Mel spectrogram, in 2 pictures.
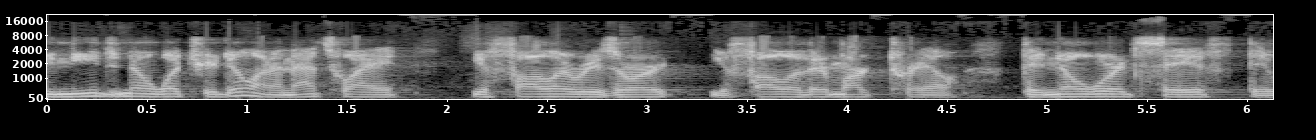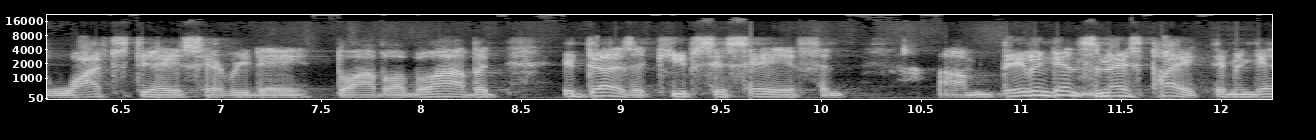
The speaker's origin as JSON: {"language": "English", "town": "St. Cloud", "region": "Minnesota", "country": "United States", "said": "And you know, I'm from St. Cloud originally"}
